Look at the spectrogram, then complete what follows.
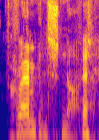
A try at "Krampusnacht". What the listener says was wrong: Did you say Krampus snot? You need to pronounce the T, or it sounds like Krampus snot. Krampusnacht.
